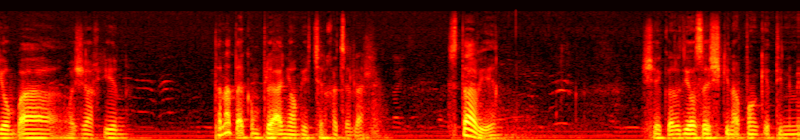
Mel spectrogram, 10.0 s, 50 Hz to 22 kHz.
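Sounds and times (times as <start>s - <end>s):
man's voice through microphone: 0.0s - 1.7s, 2.7s - 6.9s, 7.8s - 10.0s
steady low hum: 0.0s - 10.0s.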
